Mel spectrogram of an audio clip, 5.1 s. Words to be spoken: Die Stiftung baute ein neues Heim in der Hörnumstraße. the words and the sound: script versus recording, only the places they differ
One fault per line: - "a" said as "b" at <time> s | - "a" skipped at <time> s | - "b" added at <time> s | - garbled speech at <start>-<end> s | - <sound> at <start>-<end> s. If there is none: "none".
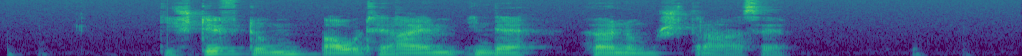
- "ein neues" skipped at 2.0 s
